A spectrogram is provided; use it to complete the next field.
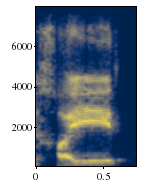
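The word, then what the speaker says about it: خَيْر: তবে আমরা একটা ব্যতিক্রম শব্দ পাইছি, সেটা হচ্ছে এই যে খয়র। এখানে যদিও সাকিন, তার পূর্বে সুকুন, তার পূর্বে জবর হওয়া সত্ত্বেও এটা পাতলা করে উচ্চারণ করতে হবে।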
